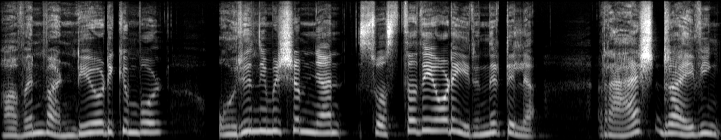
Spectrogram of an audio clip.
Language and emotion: Malayalam, fearful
